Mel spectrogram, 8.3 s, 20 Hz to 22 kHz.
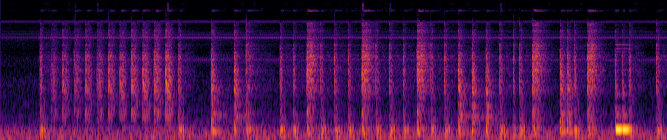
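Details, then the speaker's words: Williams pre-DCS pinball sound board in sound test with Addams Family ROMs, after replacing one TL084: music comes out choppy and distorted, barely recognisable; startup bong present but following tones missing; sound board still faulty. "Immediately, you can tell that that is obviously not correct. It almost didn't even sound like Adam's family, but you can kind of hear it."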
